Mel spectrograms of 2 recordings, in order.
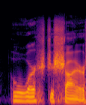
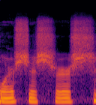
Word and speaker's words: Worcestershire: Worcestershire sauce. – Yeah. Yeah, I have something very difficult to say to you. – Did I say it wrong? – Worcestershire.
